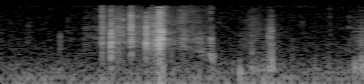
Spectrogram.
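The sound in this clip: A person bites into a Gala apple with a crisp, crackling crunch. A short burst of sharp snaps is followed by faint chewing crackles, all quiet and with no talk.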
